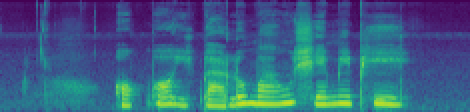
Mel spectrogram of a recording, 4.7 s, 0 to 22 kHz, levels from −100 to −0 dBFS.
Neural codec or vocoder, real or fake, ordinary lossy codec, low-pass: none; real; none; 19.8 kHz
